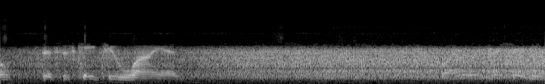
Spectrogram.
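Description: A radio loudspeaker hisses with steady, rushing static.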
